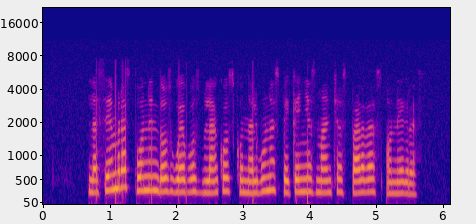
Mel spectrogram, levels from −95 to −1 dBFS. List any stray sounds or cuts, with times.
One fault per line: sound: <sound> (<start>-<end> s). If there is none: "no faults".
no faults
